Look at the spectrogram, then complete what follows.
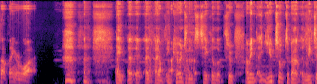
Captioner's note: laughs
